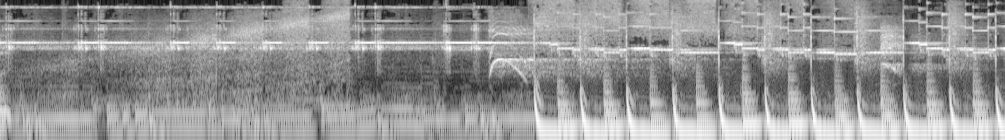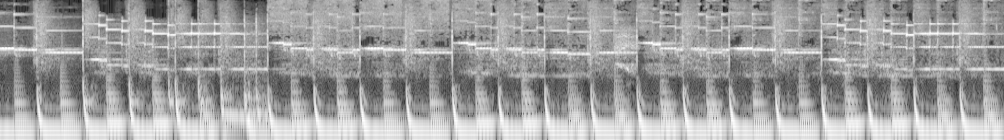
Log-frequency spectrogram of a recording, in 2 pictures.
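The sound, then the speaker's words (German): Bright, metallic bicycle bell rung by a radio presenter, repeating in a fast rhythmic pattern, layered over a steady, punchy beat like a musical jingle, loud throughout with no talking. “Als Radiomoderator läutet man doch ein bisschen anders.”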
